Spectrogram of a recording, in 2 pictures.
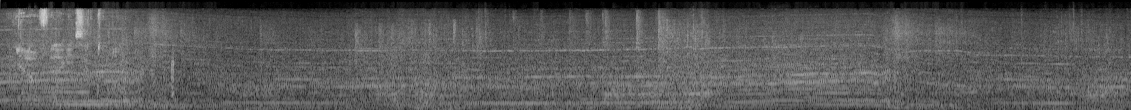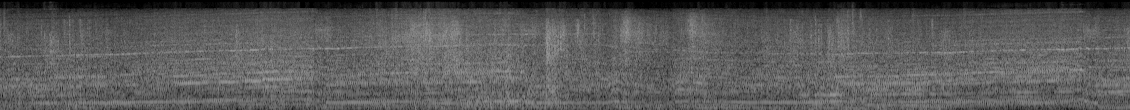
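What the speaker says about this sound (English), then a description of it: "It's another car going around." Race cars roar past on track in Assetto Corsa Competizione, a continuous loud engine note with shifting revs and occasional tire squeal, while a person talks over it.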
